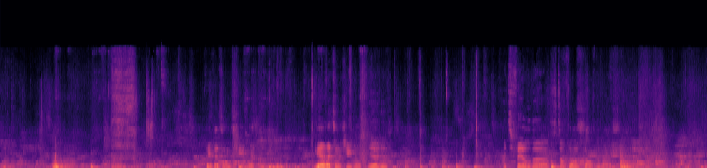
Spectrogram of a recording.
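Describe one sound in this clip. Game pieces click softly on a table.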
